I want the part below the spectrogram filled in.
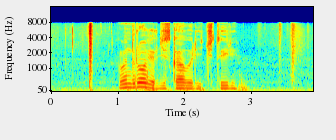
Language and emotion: Russian, sad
